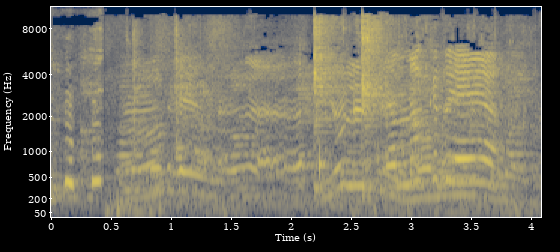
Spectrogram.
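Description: Young children's voices, high-pitched chatter and calling out in play.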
